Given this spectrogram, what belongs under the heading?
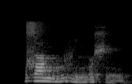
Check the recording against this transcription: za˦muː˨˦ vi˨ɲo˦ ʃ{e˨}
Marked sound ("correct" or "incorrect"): correct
